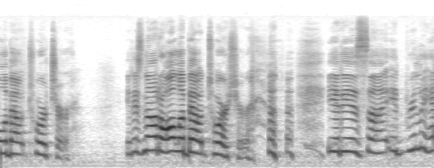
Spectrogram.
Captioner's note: chuckles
